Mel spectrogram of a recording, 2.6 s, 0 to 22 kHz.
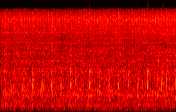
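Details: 1988 Jeep 4.0 Renix at idle; it has a cooling-system problem and some surging from 0–40 mph. A fast, light rhythmic knock rides over a steady idle. Piston slap suspected, slightly more at the rear of the engine; cause unconfirmed.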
